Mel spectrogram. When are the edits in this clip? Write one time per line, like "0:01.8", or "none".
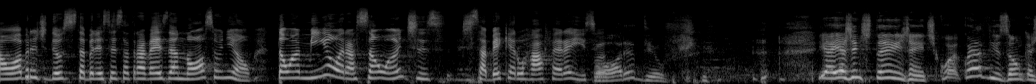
0:04.6
0:05.9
